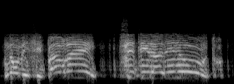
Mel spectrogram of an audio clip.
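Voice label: French player killed ally mood high; War Thunder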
